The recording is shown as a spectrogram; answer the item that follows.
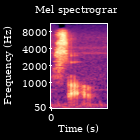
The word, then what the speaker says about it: Rafale: I think actually, now that I think about it, it's pronounced Rafale. Because it's French, and like half the letters are going to be useless.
